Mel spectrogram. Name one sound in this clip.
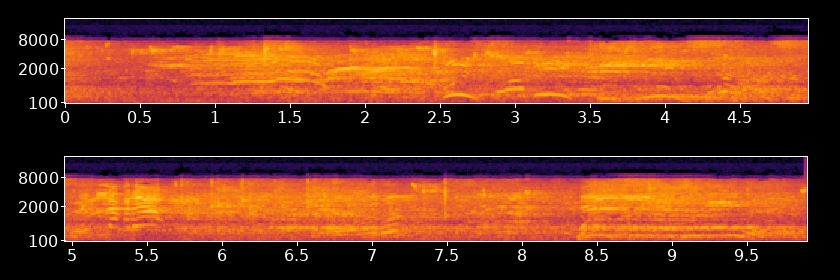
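A large crowd cheers and shouts in a big echoing gym.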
